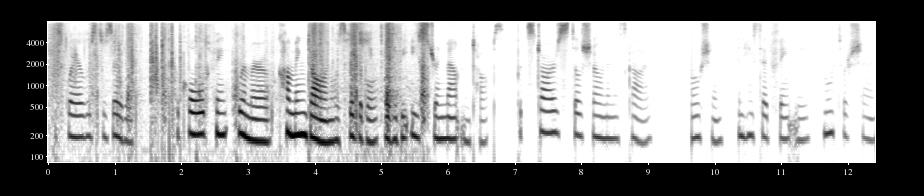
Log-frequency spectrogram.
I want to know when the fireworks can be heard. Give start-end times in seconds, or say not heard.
0.0-2.1.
